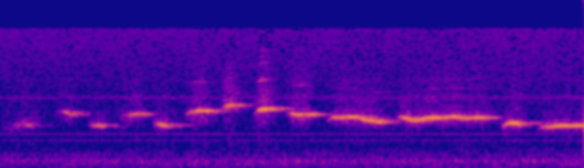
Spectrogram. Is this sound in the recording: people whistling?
yes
